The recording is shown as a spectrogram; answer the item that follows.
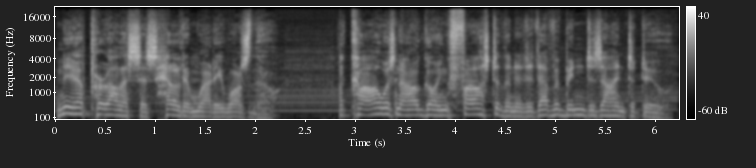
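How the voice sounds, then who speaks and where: Higher-pitched man narrating a thriller. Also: animated, moderate pace, a bit bright, slight background noise. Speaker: audiobook narrator. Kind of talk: dramatic scripted thriller narration.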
